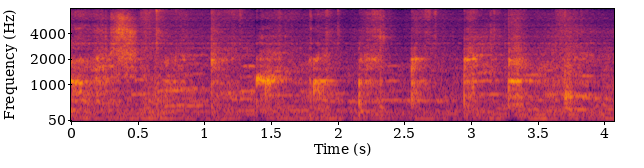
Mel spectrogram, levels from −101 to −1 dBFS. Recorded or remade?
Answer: remade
